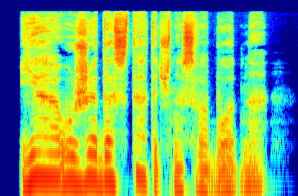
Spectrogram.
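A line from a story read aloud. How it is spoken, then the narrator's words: Sleepy. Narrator (Russian): сонно ответила Мадлен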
